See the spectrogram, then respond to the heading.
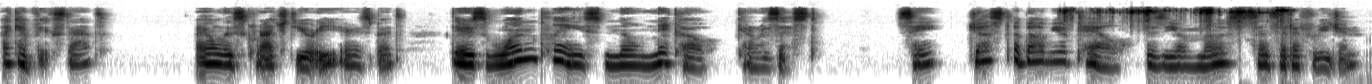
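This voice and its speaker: A woman playing a possessive, coaxing owner doting on a captive pet in an intimate, often whispered ASMR roleplay, slow, teasing and condescending. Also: mid-range voice, gravelly, dark tone, slightly rough, heavily acted. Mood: doting, domineering.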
